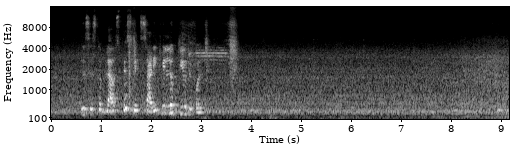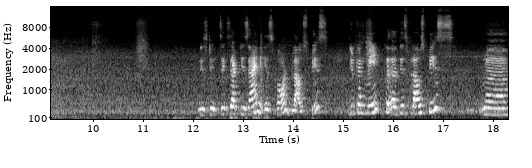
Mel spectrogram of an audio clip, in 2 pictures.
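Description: A middle-aged woman talks close by with animation.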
